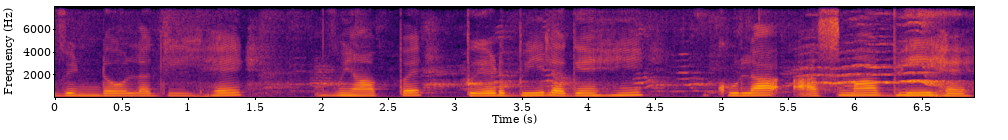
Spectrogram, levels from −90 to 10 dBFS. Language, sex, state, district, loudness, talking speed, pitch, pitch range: Hindi, female, Bihar, Bhagalpur, -18 LUFS, 115 wpm, 195 Hz, 185-205 Hz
